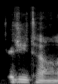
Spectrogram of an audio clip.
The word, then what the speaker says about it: Digitone: I always pronounce it Digitone. I always use a soft G because that's how we say it in Ireland.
